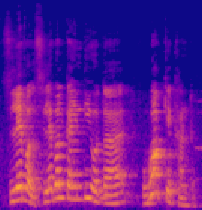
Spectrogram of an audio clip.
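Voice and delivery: ordinary talk, nothing marked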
